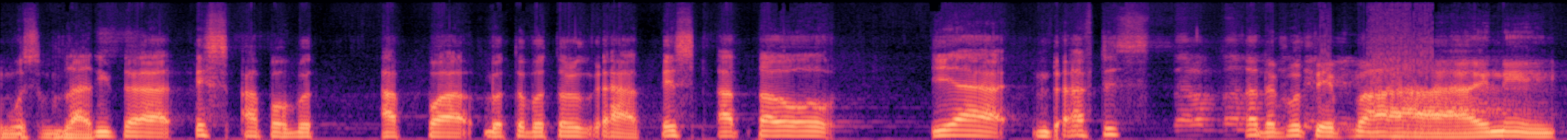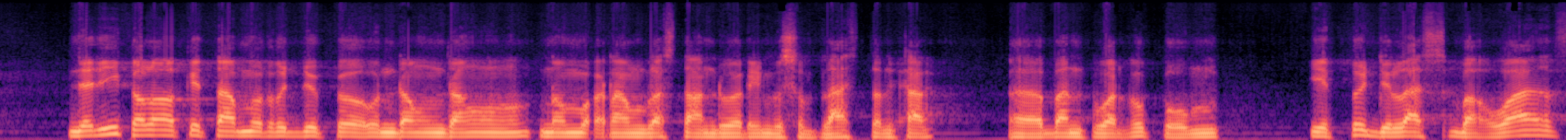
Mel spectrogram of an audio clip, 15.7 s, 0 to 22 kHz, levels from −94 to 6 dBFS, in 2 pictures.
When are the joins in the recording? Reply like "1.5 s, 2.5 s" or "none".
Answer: none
